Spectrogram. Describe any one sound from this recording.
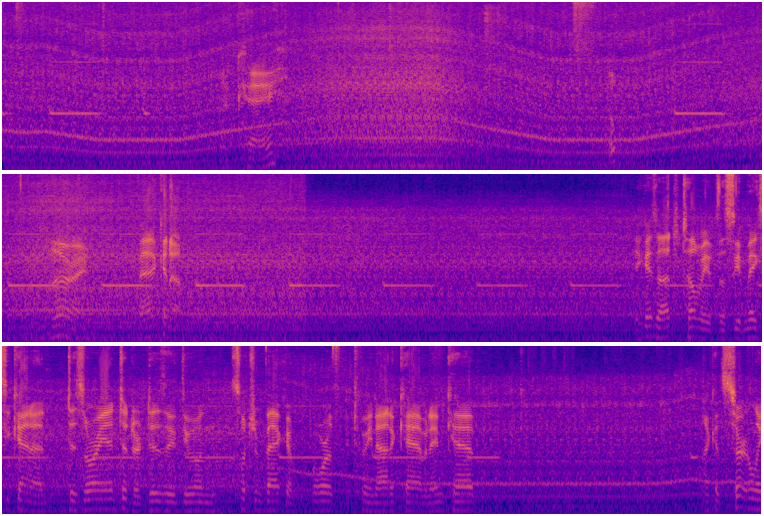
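A large diesel tractor engine hums and revs up and down.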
